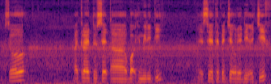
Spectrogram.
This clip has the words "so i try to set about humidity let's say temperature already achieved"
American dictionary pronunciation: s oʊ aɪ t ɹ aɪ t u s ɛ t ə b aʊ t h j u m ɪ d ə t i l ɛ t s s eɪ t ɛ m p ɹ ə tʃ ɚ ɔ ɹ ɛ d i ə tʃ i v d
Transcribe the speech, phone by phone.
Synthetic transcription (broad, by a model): s oʊ aɪ t ɹ aɪ t u s ɛ t ə b aʊ t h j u m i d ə t i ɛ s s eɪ t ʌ p ə tʃ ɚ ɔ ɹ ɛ d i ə tʃ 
